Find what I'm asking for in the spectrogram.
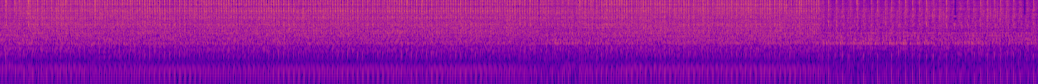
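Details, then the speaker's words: Lawnmower petrol engine after fixing surging (governor lever spring replaced with wire, cloth taped to flap): holds a steady, even speed, brief clatter at the end. "after that we taped a piece of cloth to this flap here to further smooth on its movement and narrow the engine actually runs pretty smoothly"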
